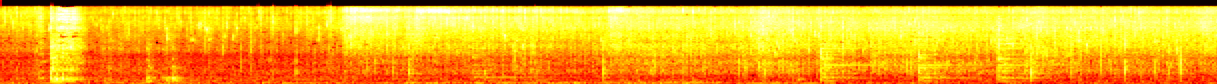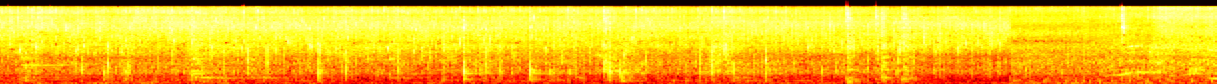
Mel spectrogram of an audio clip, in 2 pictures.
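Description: Fish pieces frying in hot oil in a metal wok: a steady sizzle that grows louder a few seconds in, with a metal spatula scraping and clicking against the pan as the pieces are turned. A single sharp knock just before the sizzle begins.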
